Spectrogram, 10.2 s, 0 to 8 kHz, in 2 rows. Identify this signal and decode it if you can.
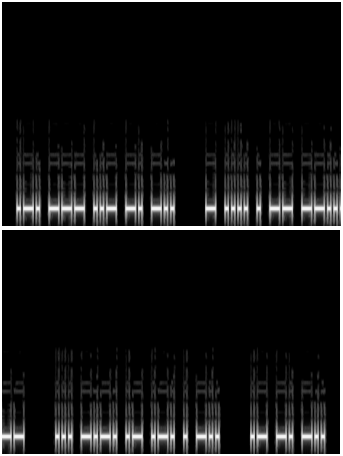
Morse code, heard as a keyed tone, about 25 wpm, 650 Hz. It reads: ROUND THEM, SCARED AND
